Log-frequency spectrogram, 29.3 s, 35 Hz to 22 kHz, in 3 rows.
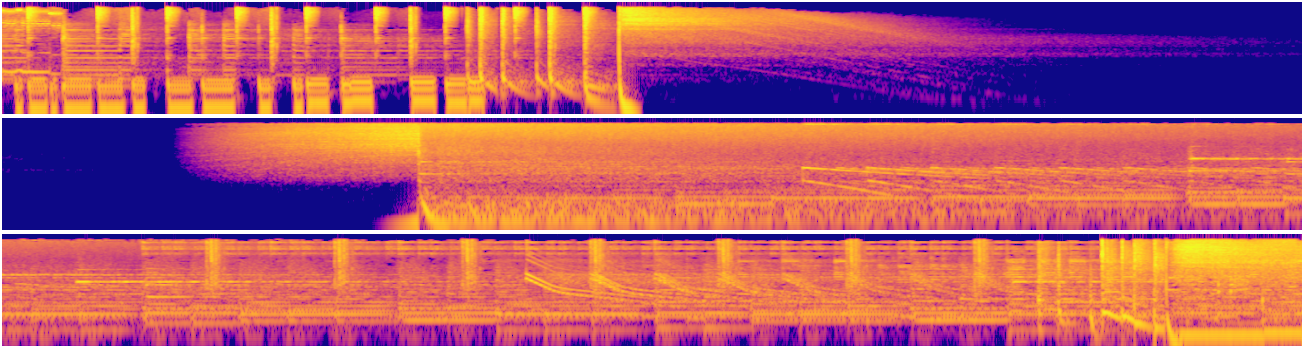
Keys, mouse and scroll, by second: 9.7 ctrl+r, 13.1 scroll down 1, 13.7-14.7 middle drag, 14.7-15.1 scroll up 1, 15.1-16.3 middle drag, 16.3 click, 16.8-18.2 middle drag, 18.2 click, 19.0 shift+click, 19.7 shift+click, 20.8 shift+click, 21.4 shift+click, 22.8 shift+click, 23.3-23.8 scroll down 2, 23.8 middle click, 24.4-24.7 scroll up 2, 24.7-25.8 middle drag, 25.8 e, 29.0-29.2 scroll up 1.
